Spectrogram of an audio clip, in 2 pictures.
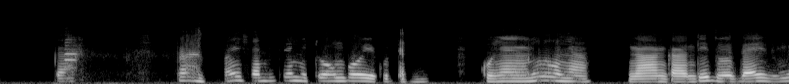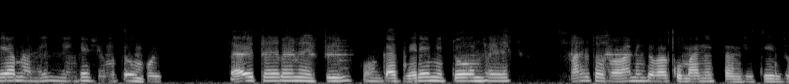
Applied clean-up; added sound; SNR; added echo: neural diffusion model UNIVERSE++.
